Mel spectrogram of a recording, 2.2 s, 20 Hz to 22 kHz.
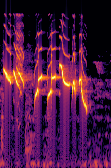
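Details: Kacer lure song: a busy phrase of falling whistles, rising slurs and a final downward sweep, about 1.7 seconds, with faint low background sounds.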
